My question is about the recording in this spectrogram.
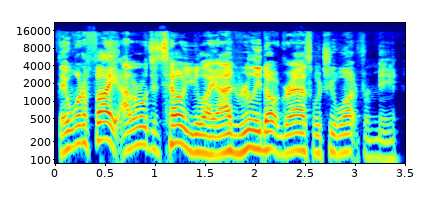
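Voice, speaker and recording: A man's voice: mid-range voice, animated, fast talker, clean tone, no echo, clean studio sound. A man in his late twenties chatting casually on a livestream, rambling and repeating his phrases. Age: late 20s. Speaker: streamer.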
